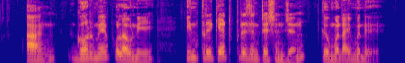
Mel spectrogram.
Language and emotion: Bodo, happy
